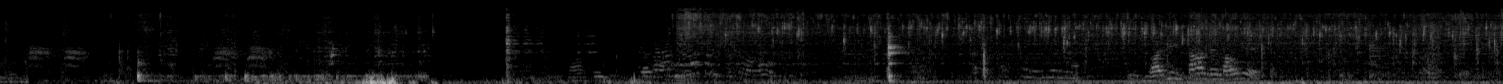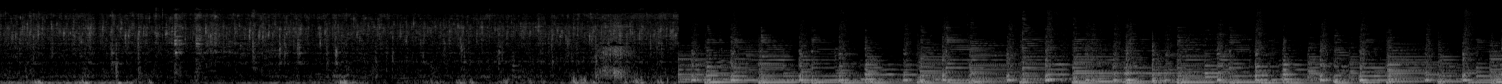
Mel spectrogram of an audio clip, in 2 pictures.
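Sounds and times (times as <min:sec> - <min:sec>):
onion sizzling in hot oil: 0:06.7 - 0:21.8.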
